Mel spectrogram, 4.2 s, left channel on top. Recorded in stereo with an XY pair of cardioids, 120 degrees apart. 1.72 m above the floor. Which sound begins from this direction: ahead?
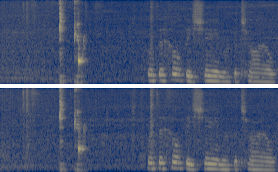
A woman speaking, at 2.2 s.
